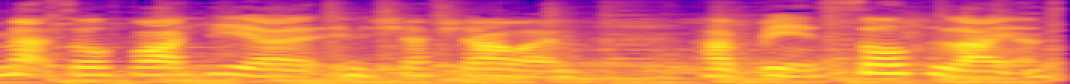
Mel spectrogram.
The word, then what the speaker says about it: Chefchaouen: Chefchaouen, which is how it's pronounced, or shortened by Chaouen, actually means look to the mountain.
